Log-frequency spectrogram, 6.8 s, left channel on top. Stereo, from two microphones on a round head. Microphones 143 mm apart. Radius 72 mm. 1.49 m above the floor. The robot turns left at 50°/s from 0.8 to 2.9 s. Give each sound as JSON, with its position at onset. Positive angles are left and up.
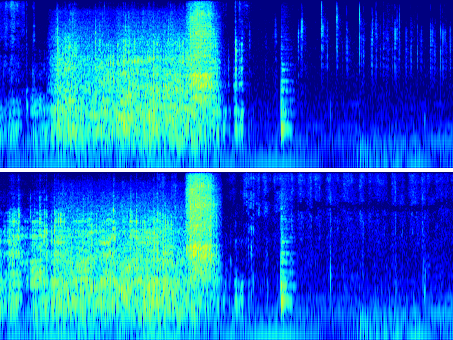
{"t": 2.8, "sound": "a rattle", "side_deg": -20, "distance_m": 0.5}
{"t": 4.2, "sound": "a snare drum", "side_deg": -70, "distance_m": 1.0}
